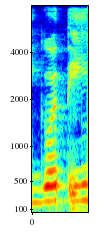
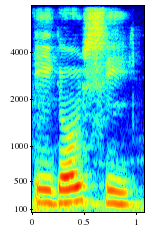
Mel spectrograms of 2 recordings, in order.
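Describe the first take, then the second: First: The final consonant is said as a t sound. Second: The final consonant is said as an sh sound. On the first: The speaker calls it wrong. "हम इसे ईगोती नहीं प्रोनाउंस करेंगे" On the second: The speaker calls it right. "हम इसे बोलेंगे ईगोशी"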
